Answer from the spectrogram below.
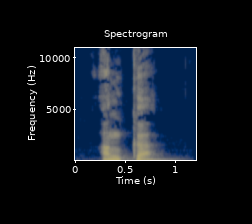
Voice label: "anka", Tamil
